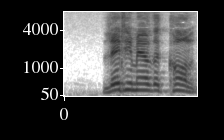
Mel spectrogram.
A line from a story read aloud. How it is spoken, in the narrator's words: shouted Piggy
